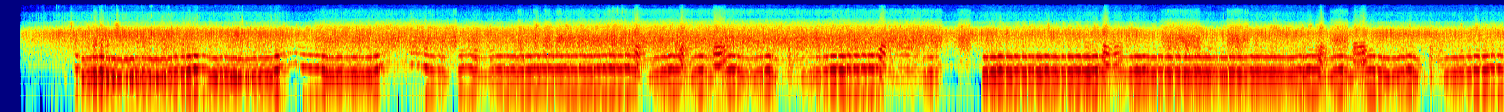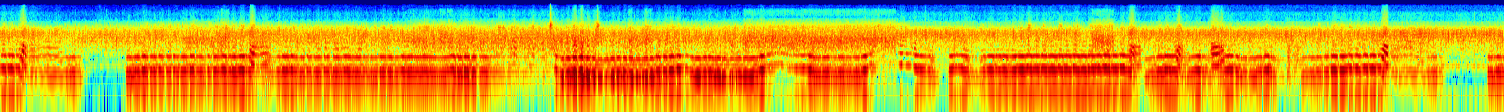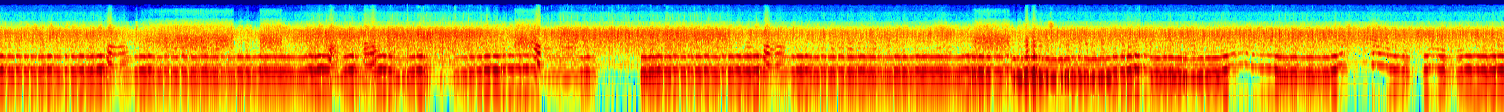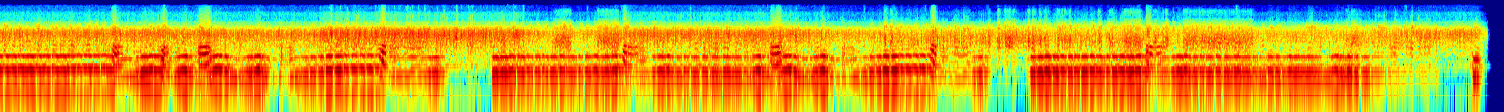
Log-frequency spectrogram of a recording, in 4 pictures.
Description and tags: Radio Interference
Strange emissions at night
Interference, Noise, Radio, Voice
